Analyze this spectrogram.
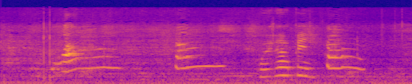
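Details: A talkative female house cat meowing as she gets off a couch indoors: four drawn-out, tonal meows over about four seconds, each bending downward at the end. A steady low hum runs underneath.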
